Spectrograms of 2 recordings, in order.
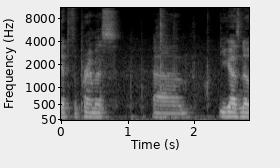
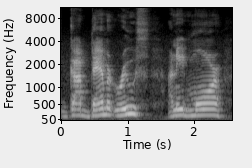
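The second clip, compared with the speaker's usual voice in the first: loud, raised-pitch shout; acted yelling firefighter; 5 semitones higher, 8 dB louder, slower than usual. Benny calls to Ruth for water pressure, acted yell. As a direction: holler in exasperation at a coworker. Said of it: "he's just screaming".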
